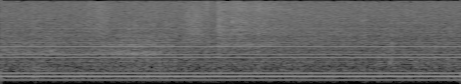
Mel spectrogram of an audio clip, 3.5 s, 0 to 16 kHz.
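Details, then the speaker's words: Old 1960s Tri-ang Hornby train set power controller on mains: a steady low electrical hum with buzzing overtones. Transformer hum; the old controller warrants safety caution. "so with that said you can hear the electrical hum going on there and you don't have to use a old power controller like I'm using here"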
